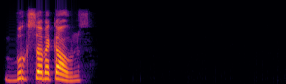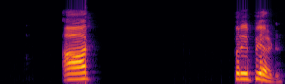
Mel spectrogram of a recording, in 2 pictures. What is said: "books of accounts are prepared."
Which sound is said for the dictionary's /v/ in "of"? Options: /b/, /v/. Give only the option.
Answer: /b/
